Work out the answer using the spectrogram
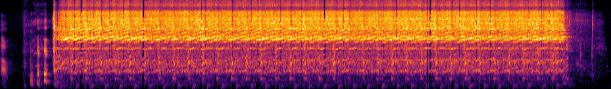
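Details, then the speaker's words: Free John Deere lawn tractor left sitting outdoors, water found in the gas tank: ten seconds of hissy, uneven cranking with ragged sputters about three per second, never catching; owner suspects stuck carburetor or fuel pump diaphragms, not fuel level. "been feeling when the diaphragms in a carburetor in the fuel pump got sunk I don't think it's the level of the fuel"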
